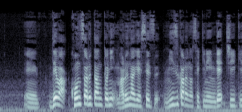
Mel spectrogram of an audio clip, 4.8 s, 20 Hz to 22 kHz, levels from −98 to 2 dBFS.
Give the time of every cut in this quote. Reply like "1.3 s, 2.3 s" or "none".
0.9 s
